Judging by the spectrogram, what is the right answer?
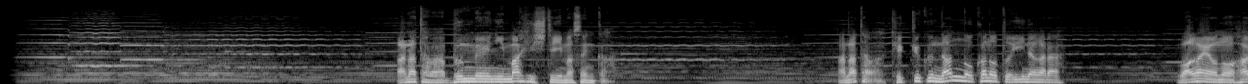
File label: Narration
